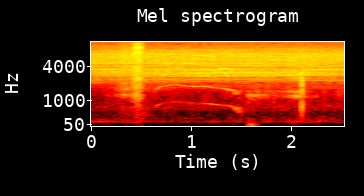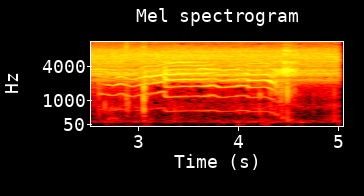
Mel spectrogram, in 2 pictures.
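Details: Kitten lying on a bridge beside another kitten, meowing to call a black cat over: a drawn-out meow followed by a longer, level, slightly wavering meow that drops at the end, over a steady high buzzing background.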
